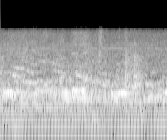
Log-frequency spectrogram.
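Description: Soft, indistinct children's voices, low and wavering in pitch, with no clear words.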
